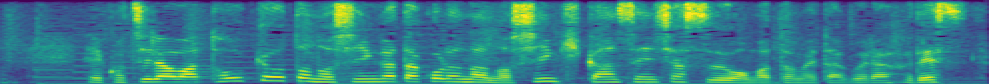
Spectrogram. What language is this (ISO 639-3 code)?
jpn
